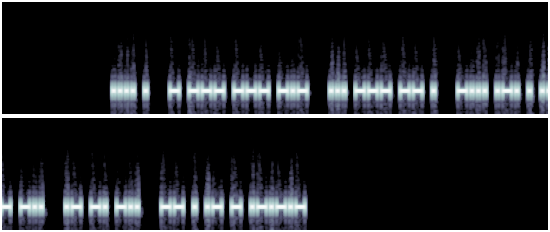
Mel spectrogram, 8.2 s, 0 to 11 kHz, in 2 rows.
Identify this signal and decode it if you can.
Morse code, heard as a keyed tone, about 50 wpm, 700 Hz. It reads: HE TOOK SOME BREAD AND MEAT.
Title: Sentences from Top 1600 Words 50wpm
